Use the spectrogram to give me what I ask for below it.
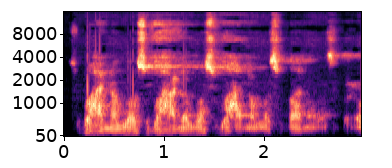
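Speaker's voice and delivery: fading dhikr. Shown as a demonstration. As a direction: let the chant fade to nothing. (zikir makin pelan menghilang)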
